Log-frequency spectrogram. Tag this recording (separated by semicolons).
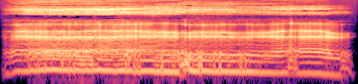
zombie; dead; brains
